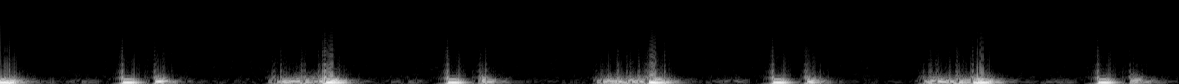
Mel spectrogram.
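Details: Mitral stenosis from a lecture on valvular heart disease: a recording slowed four times, with a very loud first heart sound followed by a low rumbling murmur, about 72 beats a minute at real speed.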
